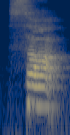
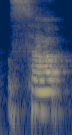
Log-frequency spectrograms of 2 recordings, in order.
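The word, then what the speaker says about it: さ: সা। উচ্চারণ কি হবে? সা।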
